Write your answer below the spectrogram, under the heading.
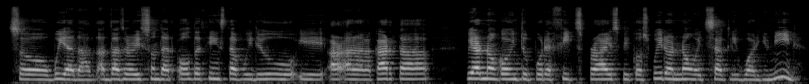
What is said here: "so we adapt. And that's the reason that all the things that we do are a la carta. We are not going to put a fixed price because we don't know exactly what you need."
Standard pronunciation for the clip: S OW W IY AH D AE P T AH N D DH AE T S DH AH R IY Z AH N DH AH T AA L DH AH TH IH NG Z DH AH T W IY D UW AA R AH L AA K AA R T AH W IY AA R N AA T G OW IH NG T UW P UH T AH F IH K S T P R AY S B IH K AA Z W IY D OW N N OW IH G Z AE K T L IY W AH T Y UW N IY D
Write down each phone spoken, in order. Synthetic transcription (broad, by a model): S OW W IY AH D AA T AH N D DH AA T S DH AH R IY S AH N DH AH T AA L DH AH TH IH NG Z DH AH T W IY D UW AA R AH L AA K AA R T AH W IY AA R N AA T G OW IH NG T UW P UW T AH F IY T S P R AY S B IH K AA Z W IY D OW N N OW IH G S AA K T L IY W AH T Y UW N IY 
